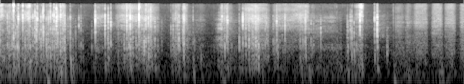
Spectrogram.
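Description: A brown kraft paper bag, folded flat, is scratched and rubbed with long painted fingernails. The result is a run of dry, bright, crinkly scratching bursts with brief pauses between them, almost entirely high-pitched with hardly any low end.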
